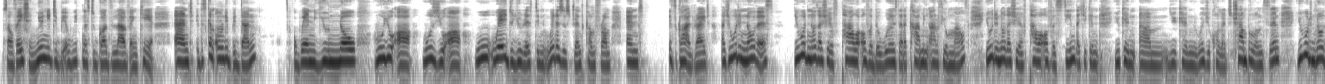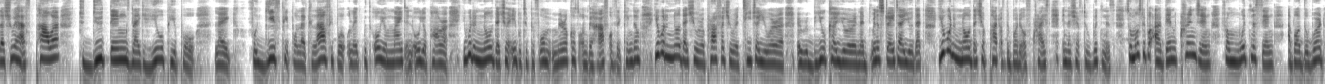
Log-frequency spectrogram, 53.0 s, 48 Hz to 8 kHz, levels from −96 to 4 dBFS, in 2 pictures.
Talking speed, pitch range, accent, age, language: 205 wpm, 165-210 Hz, South African, 20-39, English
